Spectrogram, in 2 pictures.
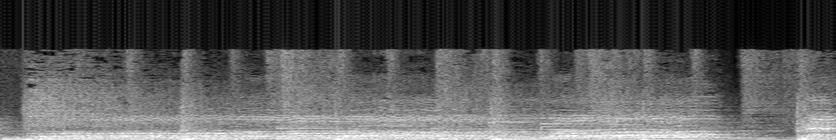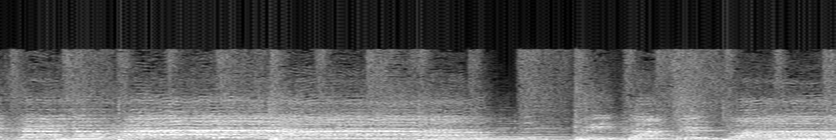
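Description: Gospel church choir singing a slow invitation song, with low thumps about every two seconds under the voices. The singing breaks briefly about halfway, then carries on.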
